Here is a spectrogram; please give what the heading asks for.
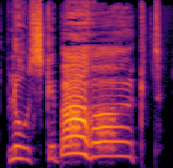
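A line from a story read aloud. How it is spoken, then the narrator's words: Dragon shouting. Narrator (German): rief der Drache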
